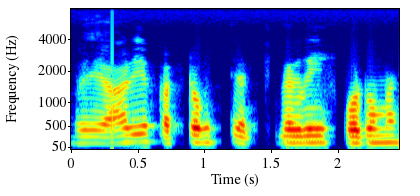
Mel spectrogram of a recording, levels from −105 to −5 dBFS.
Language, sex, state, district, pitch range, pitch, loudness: Hindi, male, Uttar Pradesh, Jyotiba Phule Nagar, 140-155 Hz, 150 Hz, -24 LUFS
